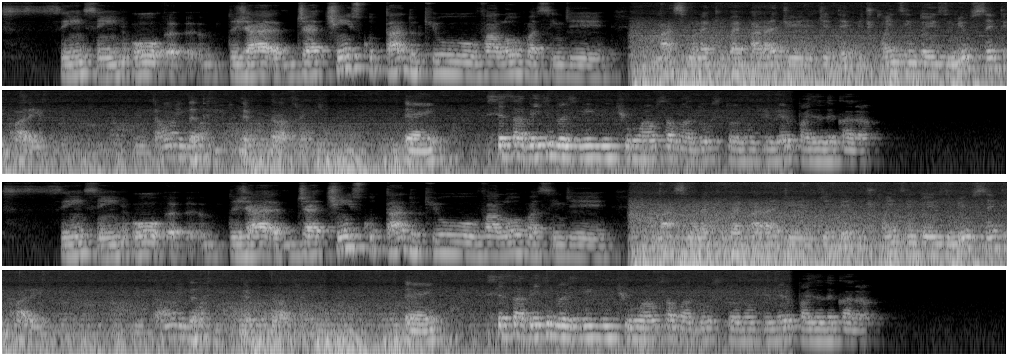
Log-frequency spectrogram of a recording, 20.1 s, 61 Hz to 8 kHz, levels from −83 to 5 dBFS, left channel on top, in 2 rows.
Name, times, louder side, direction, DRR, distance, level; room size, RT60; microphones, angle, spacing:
voice 1, 0.0-6.0 6.5-10.7 11.4-13.3, equal, 35° left, -2 dB, 0.8 m, -27 dB
Thunder / Rain, 6.3-17.9, right 1 dB, 55° right, 0.4 m, -28 dB
voice 2, 11.8-12.1 14.1-14.4 14.9-18.7, left 2 dB, ahead, -4 dB, 0.8 m, -24 dB
2.8 x 2.4 x 2.6 m, 0.42 s
head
